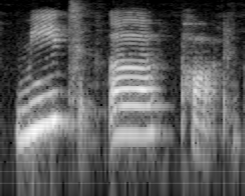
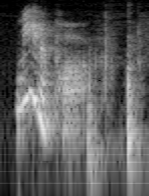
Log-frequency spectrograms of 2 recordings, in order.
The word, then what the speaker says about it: Metapod: Meet-a-pod. Pod. Metapod.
